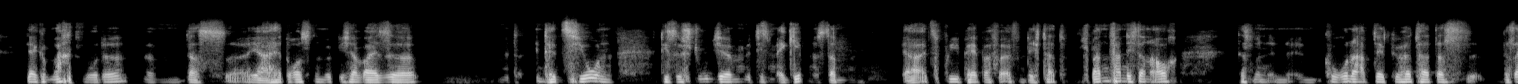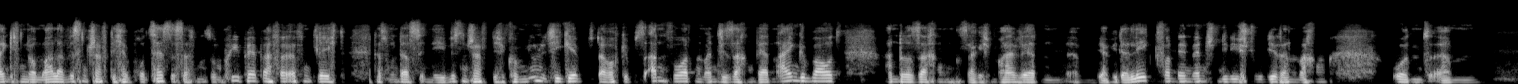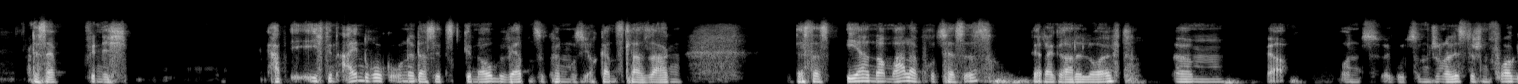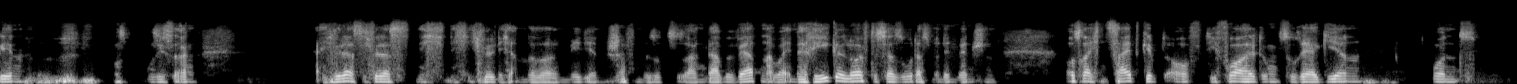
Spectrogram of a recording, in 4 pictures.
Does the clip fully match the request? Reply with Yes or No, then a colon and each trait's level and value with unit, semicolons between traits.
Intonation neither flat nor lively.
Yes: average, 3.0 semitones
